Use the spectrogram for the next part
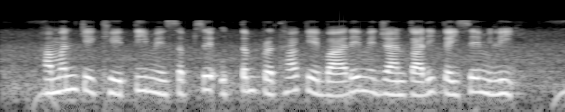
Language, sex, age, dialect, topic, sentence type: Bhojpuri, female, 18-24, Southern / Standard, agriculture, question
